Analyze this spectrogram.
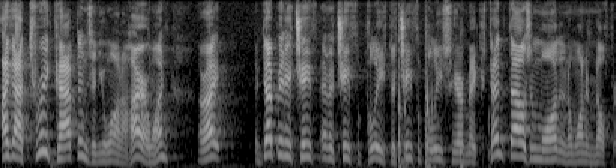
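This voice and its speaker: A man projects his voice in a raised, bright, sharp tone. His pitch is high and swings very widely. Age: 70s. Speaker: public commenter at council meeting. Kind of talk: public comment. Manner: blunt, emphatic.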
